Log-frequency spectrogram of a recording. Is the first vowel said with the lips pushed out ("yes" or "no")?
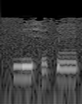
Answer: no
